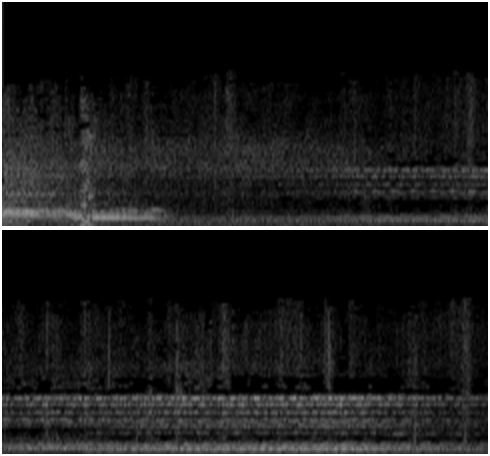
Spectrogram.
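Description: A loud steam whistle shrieks with sustained, layered tones over the heavy rushing rumble and hiss of a train roaring past on the tracks, with a sharp clank near the start.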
